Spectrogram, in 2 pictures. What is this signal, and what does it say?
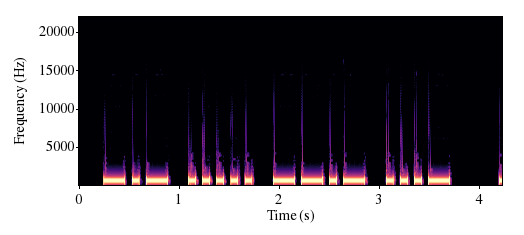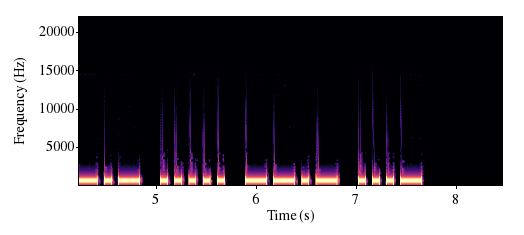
Morse code, heard as a keyed tone, about 17 wpm, 700 Hz. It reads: K5QV K5QV
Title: SOTA QSO Practice 17wpm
